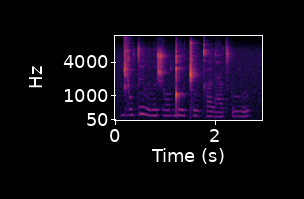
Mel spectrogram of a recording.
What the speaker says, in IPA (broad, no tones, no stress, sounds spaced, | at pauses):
d͡ʑ ɔ w t e l ə l ə ʃ ɔː ŋ͡ǃ e l ǁ ʊ l kʰ a l ʕ ə t͡sʼ ʊː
